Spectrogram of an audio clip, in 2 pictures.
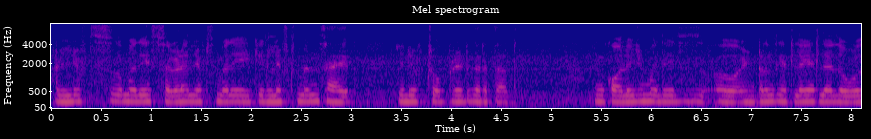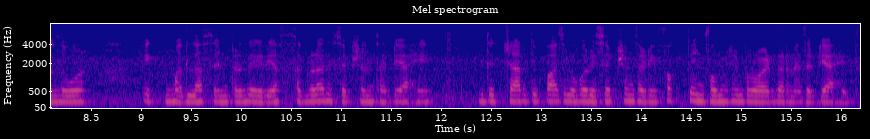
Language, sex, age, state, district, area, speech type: Marathi, male, 18-30, Maharashtra, Sangli, urban, spontaneous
